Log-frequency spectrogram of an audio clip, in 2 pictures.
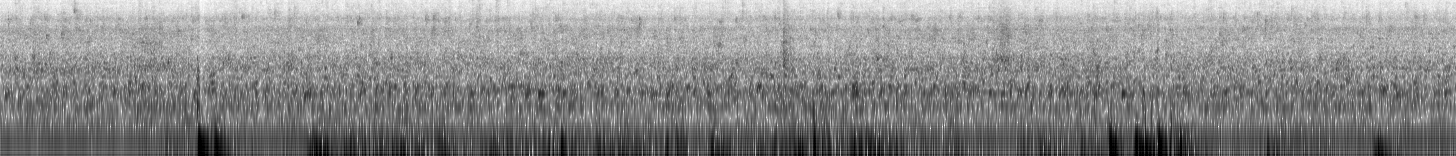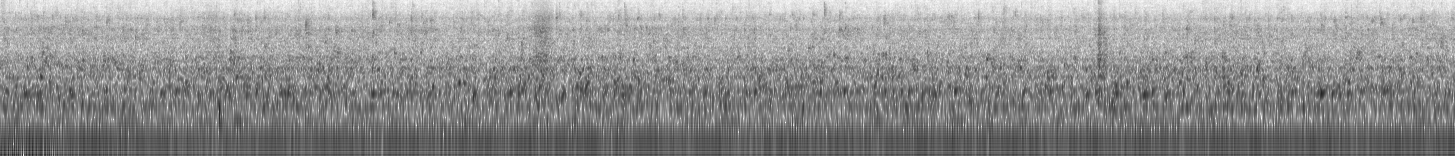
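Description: Steady trickle of water running in aquarium tanks' filtration, over a low steady hum, with a few dull knocks in the first half.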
